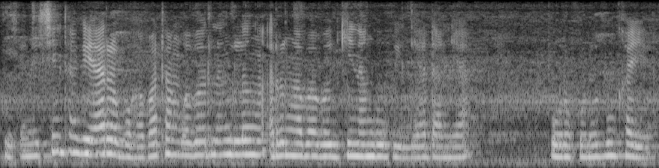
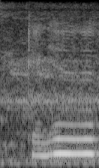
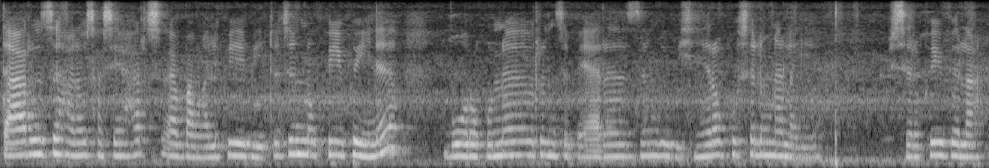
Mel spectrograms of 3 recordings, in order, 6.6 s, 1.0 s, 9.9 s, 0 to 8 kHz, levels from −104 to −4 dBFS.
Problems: constant background noise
